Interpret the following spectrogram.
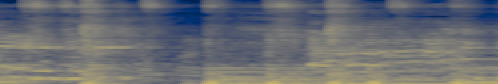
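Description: Dance music with a steady beat and percussion, dipping briefly about a second in before the beat comes back.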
